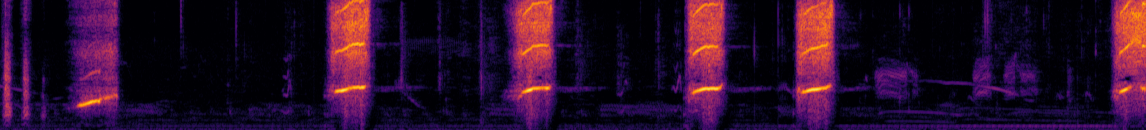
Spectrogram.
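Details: Female grey francolin giving single sharp, rising whistled notes, each short and high, spaced roughly one to two seconds apart, over a quiet low background hum.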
